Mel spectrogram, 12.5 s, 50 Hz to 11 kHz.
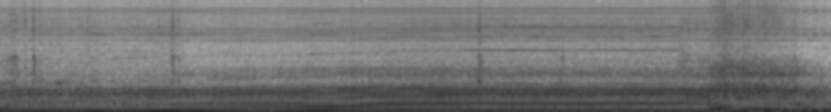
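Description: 1995 BMW 323i race car's straight-six engine running at low revs and slowly picking up, with a quick rise and fall in revs near the end.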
